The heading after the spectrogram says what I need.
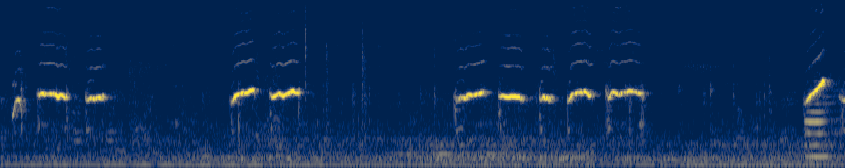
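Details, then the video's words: Male house cockatiel giving its natural whistled song in short phrases: pairs and trios of clear, steady notes separated by silent gaps, ending on a sharply rising whistle. "CALOPSITA MACHO CANTANDO CANTOS NATURAIS, FIU-FIU, ESTALINHOS ENTRE OUTROS"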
